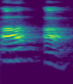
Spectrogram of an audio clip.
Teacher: तो देखिए इनका जो उच्चारण स्थान है वो हम कई भागों में पढ़ेंगे, जैसे कि ये जो आ है और प्लस आ है, इसका जो उच्चारण स्थान है वो क्या है, वो है कंठ। यानी कि जब हम बोलते हैं आ तो ये होता है कंठ से आवाज निकलती है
